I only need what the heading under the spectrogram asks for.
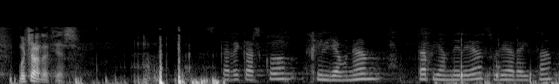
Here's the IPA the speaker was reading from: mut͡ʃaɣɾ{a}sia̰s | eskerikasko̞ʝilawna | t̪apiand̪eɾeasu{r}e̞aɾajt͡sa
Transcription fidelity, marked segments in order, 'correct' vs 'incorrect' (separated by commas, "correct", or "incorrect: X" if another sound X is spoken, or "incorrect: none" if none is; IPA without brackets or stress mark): correct, incorrect: ɾ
